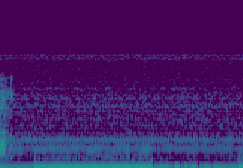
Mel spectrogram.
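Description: Near silence: a faint steady electrical hum in the room tone of a recorded lecture microphone.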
